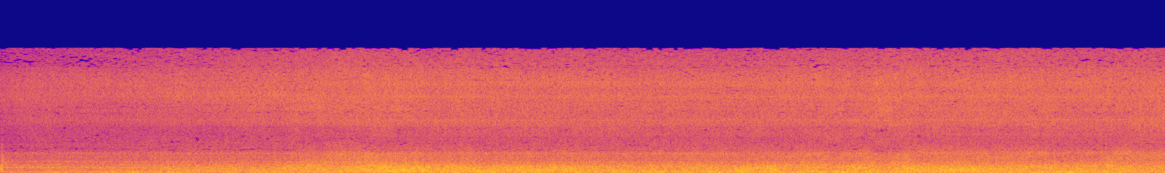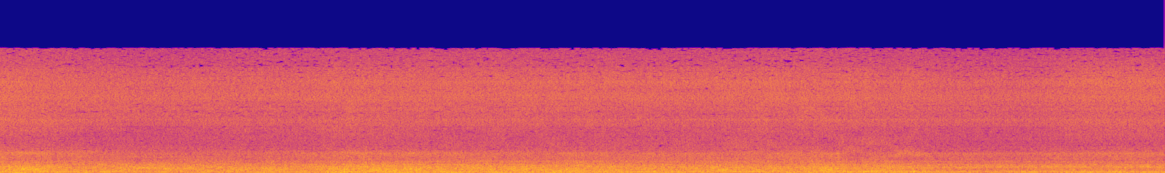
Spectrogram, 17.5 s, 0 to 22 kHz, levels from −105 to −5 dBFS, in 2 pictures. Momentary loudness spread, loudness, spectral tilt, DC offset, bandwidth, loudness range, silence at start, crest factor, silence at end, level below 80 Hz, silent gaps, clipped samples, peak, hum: 5 LU; -19 LUFS; -4 dB/octave; under 0.1%; 16 kHz; 3 LU; 0 s; 16 dB; 0 s; -34 dBFS; none; under 0.1%; -2 dBFS; none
